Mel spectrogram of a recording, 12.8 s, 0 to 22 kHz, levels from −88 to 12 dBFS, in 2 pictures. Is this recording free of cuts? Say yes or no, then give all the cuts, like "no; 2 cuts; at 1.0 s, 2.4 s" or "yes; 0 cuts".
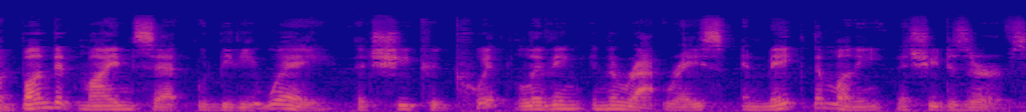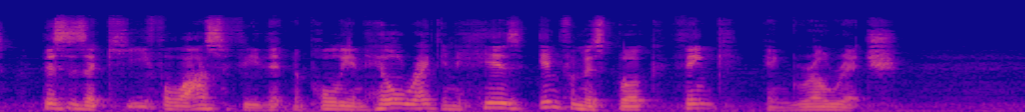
no; 4 cuts; at 1.6 s, 6.6 s, 9.1 s, 10.6 s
